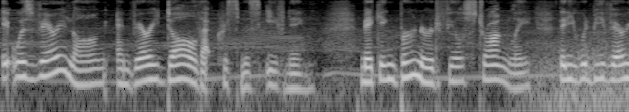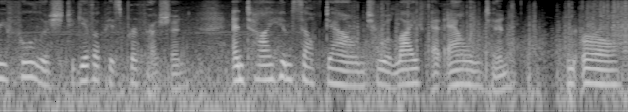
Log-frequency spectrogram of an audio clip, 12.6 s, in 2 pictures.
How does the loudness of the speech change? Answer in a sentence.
The loudness of the speech stays about the same.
